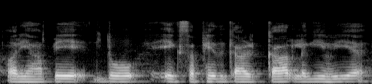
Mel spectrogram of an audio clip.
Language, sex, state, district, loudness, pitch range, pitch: Hindi, male, Jharkhand, Deoghar, -16 LUFS, 125-135 Hz, 130 Hz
